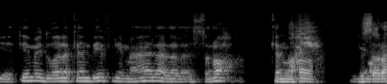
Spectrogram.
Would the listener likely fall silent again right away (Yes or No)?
No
